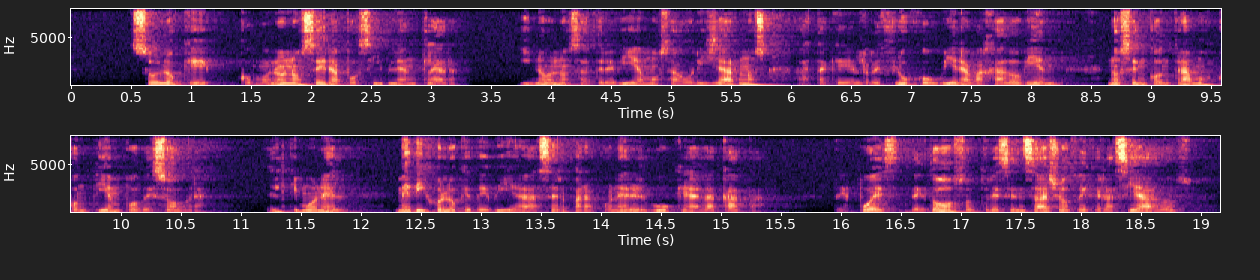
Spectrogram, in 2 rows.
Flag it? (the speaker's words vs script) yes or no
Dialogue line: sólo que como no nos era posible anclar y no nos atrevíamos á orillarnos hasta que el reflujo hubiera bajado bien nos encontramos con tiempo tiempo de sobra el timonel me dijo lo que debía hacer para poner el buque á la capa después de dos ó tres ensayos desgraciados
yes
